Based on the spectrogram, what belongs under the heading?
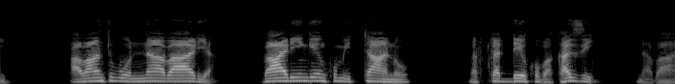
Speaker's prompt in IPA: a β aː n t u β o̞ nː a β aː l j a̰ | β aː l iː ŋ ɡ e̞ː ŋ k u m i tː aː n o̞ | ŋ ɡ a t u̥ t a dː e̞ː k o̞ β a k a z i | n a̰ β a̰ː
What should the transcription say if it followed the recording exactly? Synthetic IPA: a β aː n t u β o̞ nː a β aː l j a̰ | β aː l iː ŋ ɡ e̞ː ŋ k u m i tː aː n o̞ | ŋ ɡ a t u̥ t a dː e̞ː k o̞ β a k a z i | n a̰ β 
